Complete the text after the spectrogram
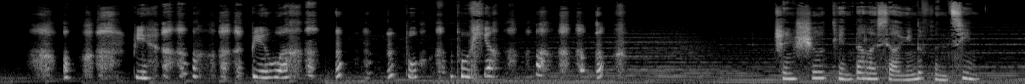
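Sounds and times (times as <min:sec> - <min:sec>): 
speech: 0:00.3 - 0:01.8, 0:02.6 - 0:03.3, 0:07.8 - 0:09.9
woman gasping and moaning: 0:00.3 - 0:06.4.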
